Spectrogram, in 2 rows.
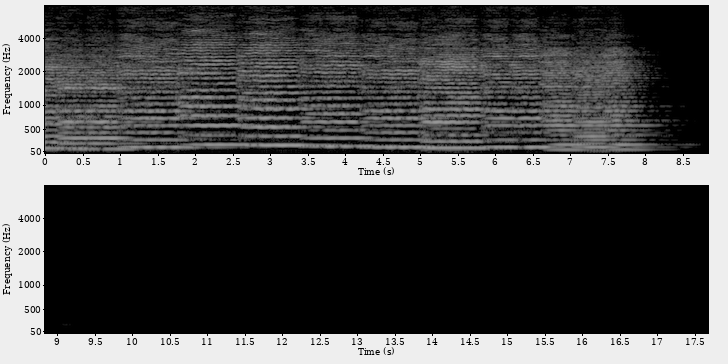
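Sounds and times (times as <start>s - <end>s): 
violoncello: 0.0s - 8.3s.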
